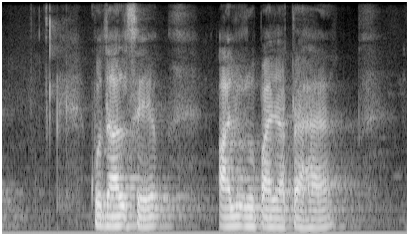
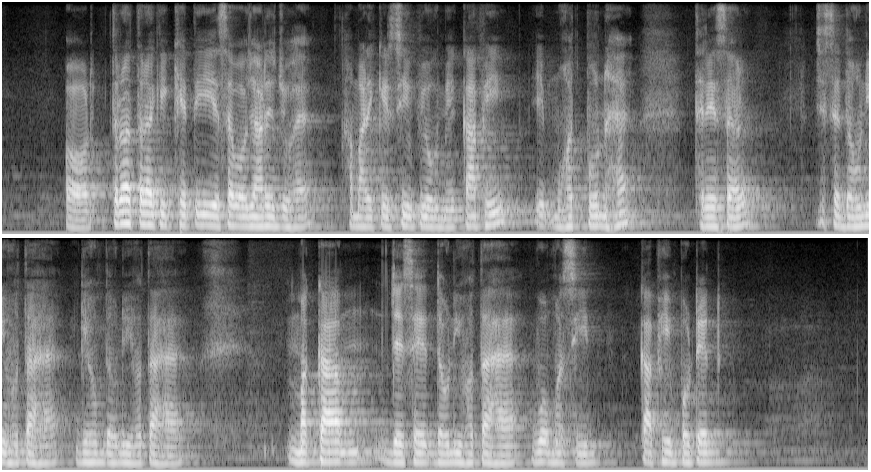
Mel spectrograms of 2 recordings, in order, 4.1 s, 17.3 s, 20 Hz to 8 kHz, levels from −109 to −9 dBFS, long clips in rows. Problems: echo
